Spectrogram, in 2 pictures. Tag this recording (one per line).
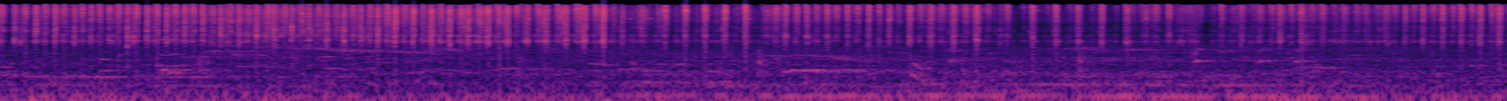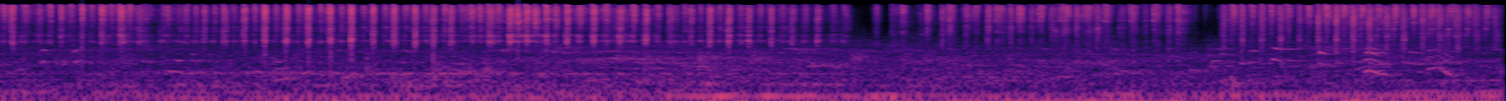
aes
Fieldrecording
Lama
Sonicsnaps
